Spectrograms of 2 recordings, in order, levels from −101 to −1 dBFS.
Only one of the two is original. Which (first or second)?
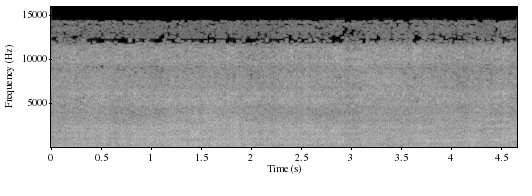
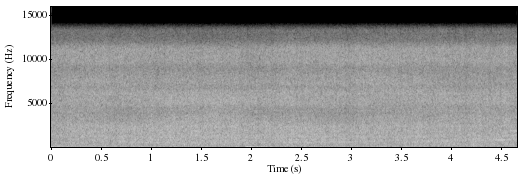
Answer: second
